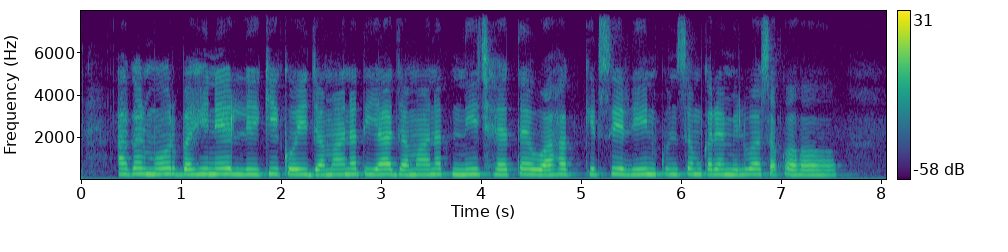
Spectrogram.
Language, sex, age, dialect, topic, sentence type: Magahi, male, 18-24, Northeastern/Surjapuri, agriculture, statement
